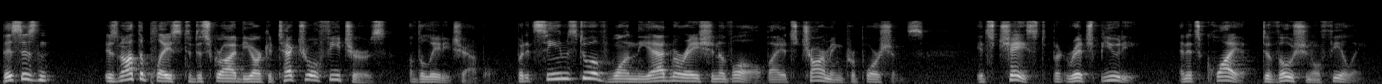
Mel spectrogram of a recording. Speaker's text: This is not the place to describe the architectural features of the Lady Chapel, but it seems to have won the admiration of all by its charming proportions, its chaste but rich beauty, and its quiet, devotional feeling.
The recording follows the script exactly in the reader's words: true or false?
false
